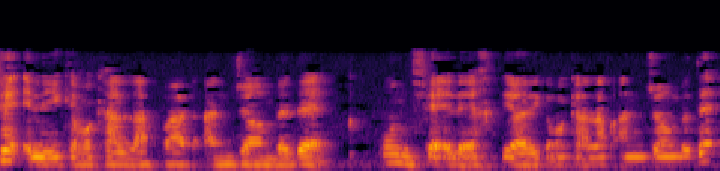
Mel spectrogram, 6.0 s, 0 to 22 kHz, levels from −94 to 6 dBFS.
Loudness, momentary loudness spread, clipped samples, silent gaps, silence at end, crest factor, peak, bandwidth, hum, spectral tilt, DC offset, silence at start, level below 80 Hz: -26 LUFS; 8 LU; under 0.1%; none; 0 s; 18 dB; -8 dBFS; 7.6 kHz; none; -6 dB/octave; under 0.1%; 0 s; -60 dBFS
